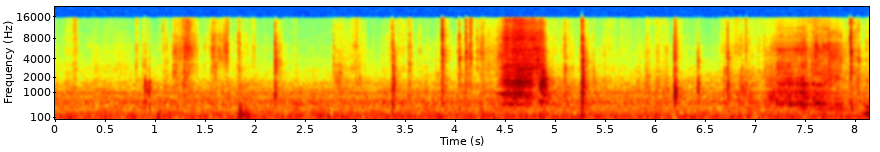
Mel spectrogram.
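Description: Handling sounds of a metal binder clip and coin battery on a paper circuit: scattered small clicks and taps, with paper rubbing and rustling about halfway through and again near the end.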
